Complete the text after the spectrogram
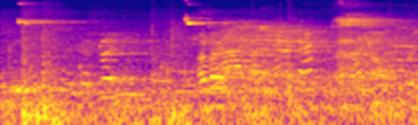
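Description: A volleyball thuds off a player's hands.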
